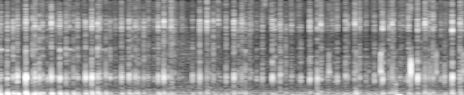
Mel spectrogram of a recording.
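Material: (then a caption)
Plastic. An empty red plastic party cup, hollow and thin-walled, is held upside down above the microphone with both hands and tapped with the fingertips and nails. Quick, irregular taps produce soft, dull, hollow knocks with a boomy low thump and a short mid-range tone in the cup. Each tap dies away almost at once.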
